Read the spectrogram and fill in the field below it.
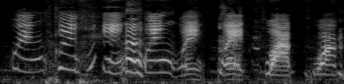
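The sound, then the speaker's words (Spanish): A person mimics a duck with about eight nasal, raspy quacks in a quick, steady rhythm, each one short and loud. “Haz un pato, perdón.”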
